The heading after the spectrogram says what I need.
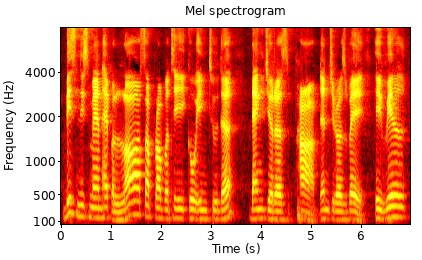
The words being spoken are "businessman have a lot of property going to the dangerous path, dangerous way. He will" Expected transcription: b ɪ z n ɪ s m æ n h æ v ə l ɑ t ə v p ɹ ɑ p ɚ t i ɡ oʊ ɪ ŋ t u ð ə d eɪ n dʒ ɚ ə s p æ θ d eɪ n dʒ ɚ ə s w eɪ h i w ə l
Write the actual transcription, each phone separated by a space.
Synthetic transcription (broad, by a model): b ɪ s n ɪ s m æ n h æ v ə l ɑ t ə b p ɹ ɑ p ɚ t i ɡ oʊ ɪ ŋ t u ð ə d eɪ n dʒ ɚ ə s p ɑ t d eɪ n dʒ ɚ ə s w eɪ h i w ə l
